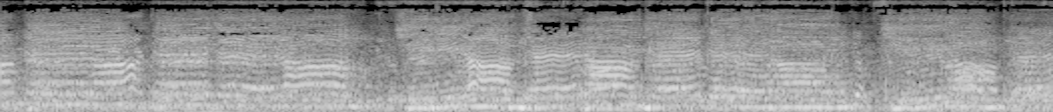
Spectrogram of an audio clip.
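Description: A group of men and women singing a devotional chant together in unison.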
